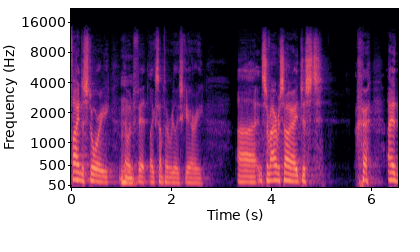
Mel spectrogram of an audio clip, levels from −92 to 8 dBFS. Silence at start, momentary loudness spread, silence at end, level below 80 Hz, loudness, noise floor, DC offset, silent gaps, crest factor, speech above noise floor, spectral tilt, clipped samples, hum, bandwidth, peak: 0 s; 11 LU; 0 s; -48 dBFS; -19 LUFS; -66 dBFS; under 0.1%; none; 16 dB; 47 dB; -4.5 dB/octave; under 0.1%; none; 13.5 kHz; -2 dBFS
